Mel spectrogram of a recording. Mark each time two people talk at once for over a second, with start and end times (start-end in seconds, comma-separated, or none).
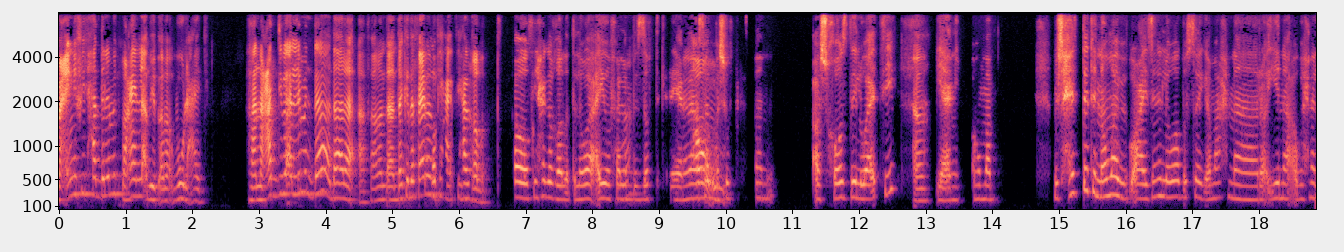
none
